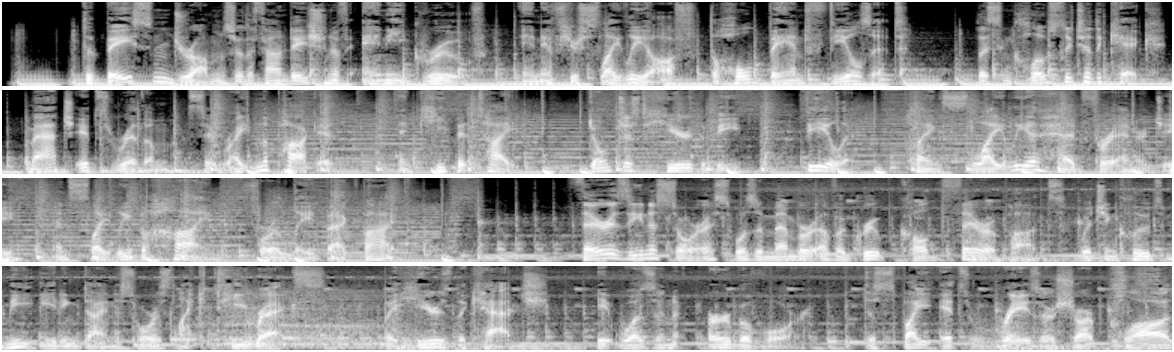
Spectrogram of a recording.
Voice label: Narration, Audiobook & Long-Form Narration; Narration Demo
